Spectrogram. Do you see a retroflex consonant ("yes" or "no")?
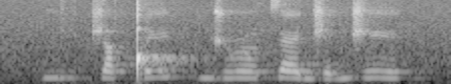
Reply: yes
